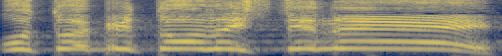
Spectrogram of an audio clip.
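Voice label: landmark near wall cinderblock, battlechatter, Russian; localized english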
